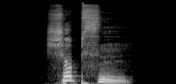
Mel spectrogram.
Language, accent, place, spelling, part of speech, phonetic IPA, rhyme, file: German, Germany, Berlin, Schubsen, noun, [ˈʃʊpsn̩], -ʊpsn̩, De-Schubsen.ogg
- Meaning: dative plural of Schubs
